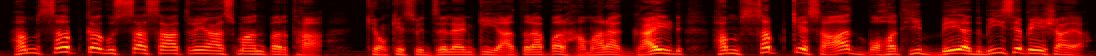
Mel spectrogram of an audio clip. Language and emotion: Hindi, angry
